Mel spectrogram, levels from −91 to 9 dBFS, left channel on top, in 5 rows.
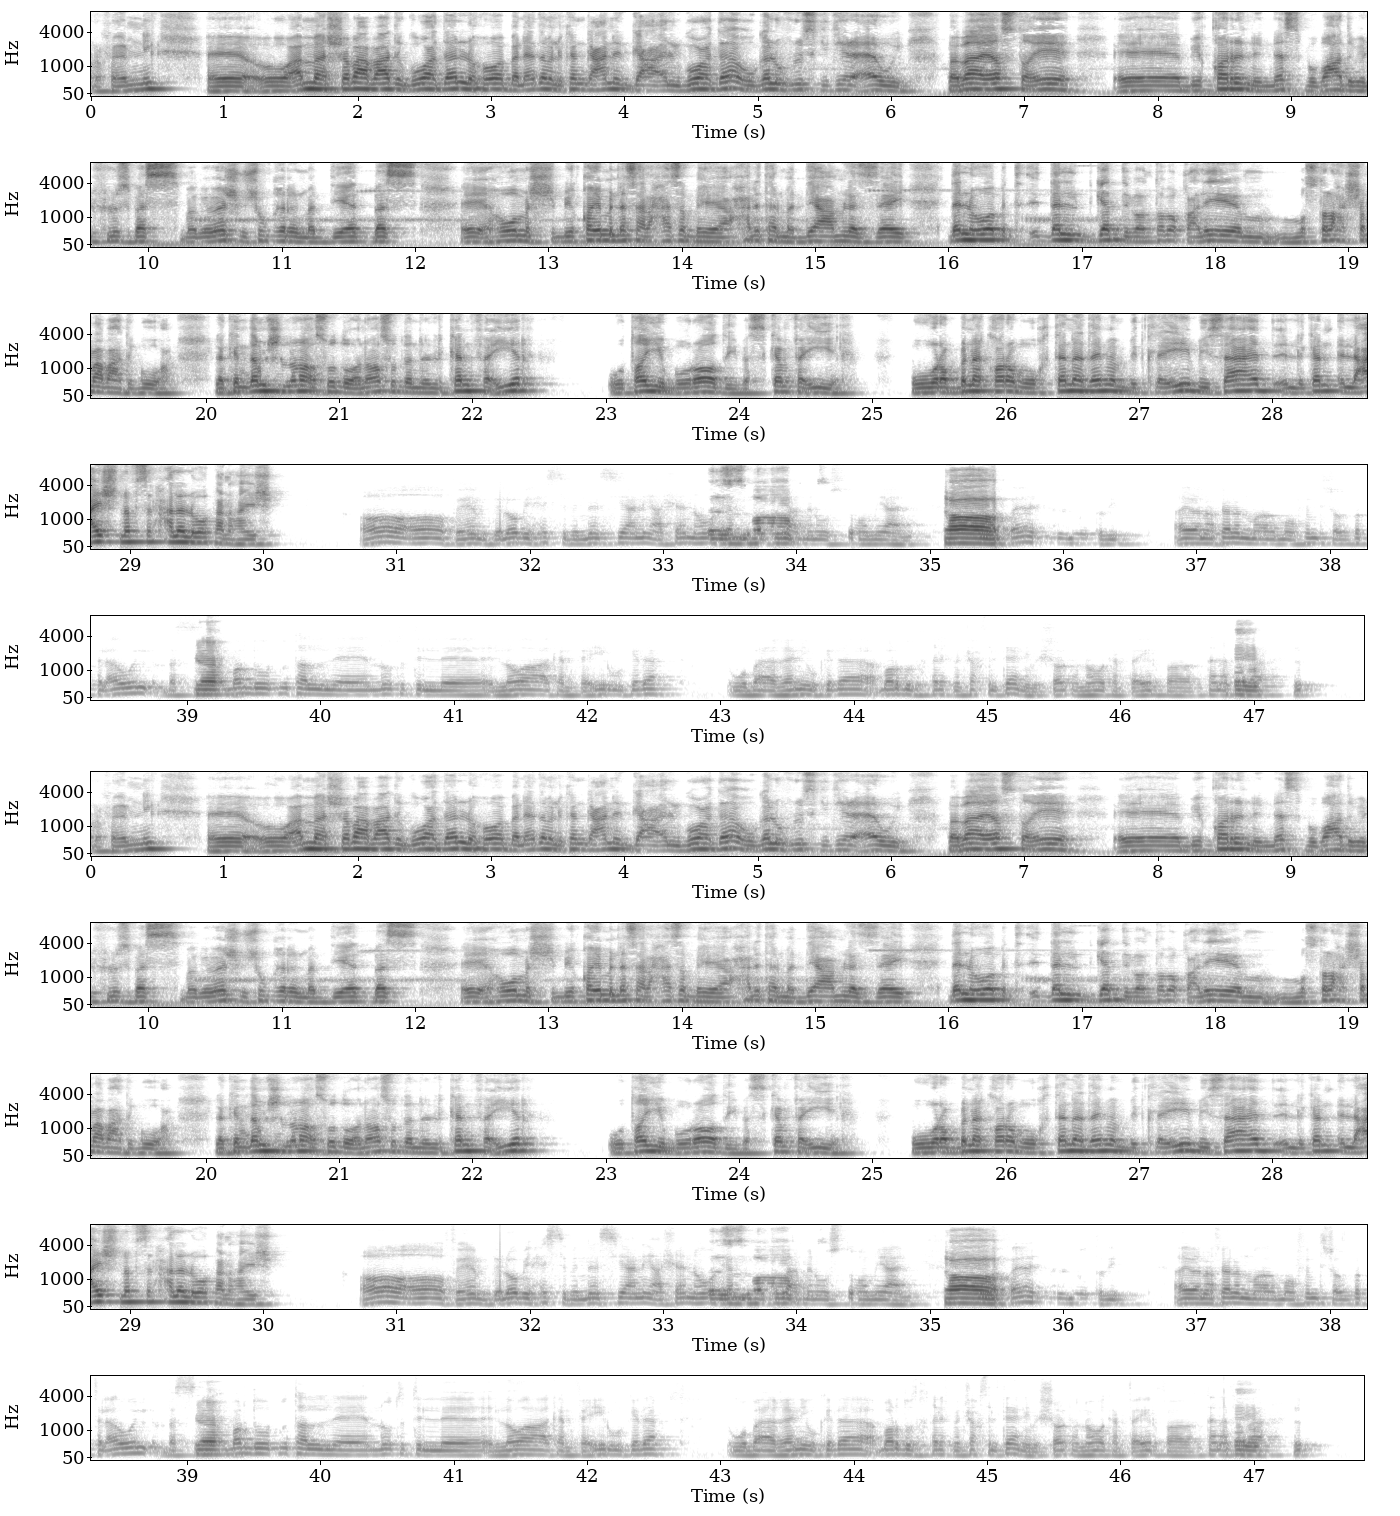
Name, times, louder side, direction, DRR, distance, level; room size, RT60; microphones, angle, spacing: voice 1, 0.0-22.5 23.0-24.9 25.3-30.1 33.3-34.0 35.1-35.5 39.1-39.3 46.9-47.1, left 3 dB, 35° left, 0.5 m, -30 dB
sound 1, 4.6-18.4, left 4 dB, 80° left, 3.0 m, -57 dB
voice 2, 20.3-20.8 30.7-34.9 35.3-36.5 36.8-42.6 43.1-47.4, right 2 dB, 65° right, 1.6 m, -48 dB
10.5 x 9.4 x 9.4 m
head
